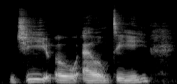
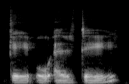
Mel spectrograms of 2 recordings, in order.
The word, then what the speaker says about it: Gold: So if you imagine the word gold, G-O-L-D, in German the spelling is the same, G-O-L-D, G-O-L-D, but it's not pronounced gold, it's gold. So you hear the D at the end is a little bit harder. Gold, gold. Almost like a T.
